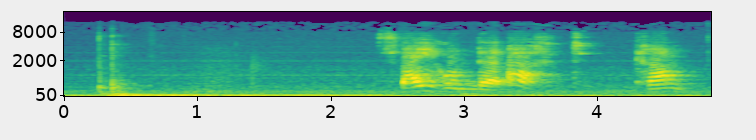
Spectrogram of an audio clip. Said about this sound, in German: So, erstmal werden wir begrüßt mit einem freundlichen Hallo und dann sagt sie Nullrückstellung an. Ich lege jetzt mal zum Beispiel mein Handy auf diese Waage.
